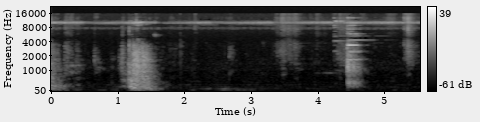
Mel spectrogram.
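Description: A heavy thump about a second in, like a door or wooden board banging, followed near the end by a shorter, sharper knock.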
